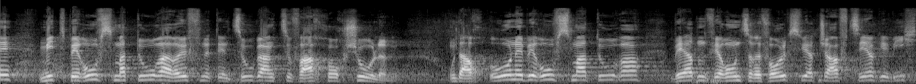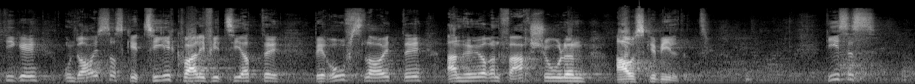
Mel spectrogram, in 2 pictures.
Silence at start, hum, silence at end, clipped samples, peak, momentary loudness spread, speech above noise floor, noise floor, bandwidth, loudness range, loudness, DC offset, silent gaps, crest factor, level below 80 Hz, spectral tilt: 0 s; none; 0 s; under 0.1%; 0 dBFS; 9 LU; 23 dB; -38 dBFS; 16 kHz; 3 LU; -15 LUFS; under 0.1%; none; 16 dB; -58 dBFS; -2.5 dB/octave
